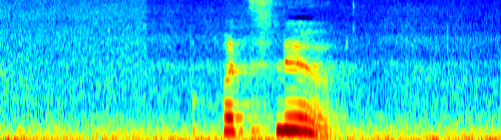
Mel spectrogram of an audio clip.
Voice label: Whats new USA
